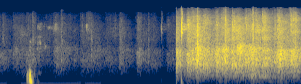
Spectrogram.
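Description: Audience applause welcomes the first speaker at a North Korea human rights forum. After a single knock and near silence, clapping from many hands starts abruptly and continues steadily to the end.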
